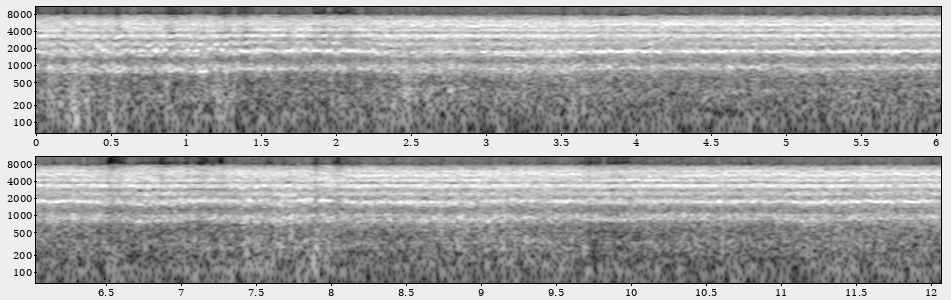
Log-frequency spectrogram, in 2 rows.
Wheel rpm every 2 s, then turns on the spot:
210, 220, 230, 230, 220, 230.
none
